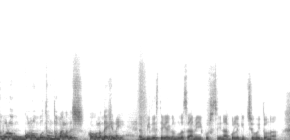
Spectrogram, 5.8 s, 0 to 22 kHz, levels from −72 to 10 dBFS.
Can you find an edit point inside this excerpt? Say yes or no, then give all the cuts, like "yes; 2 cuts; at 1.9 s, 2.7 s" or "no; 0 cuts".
yes; 1 cut; at 2.6 s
